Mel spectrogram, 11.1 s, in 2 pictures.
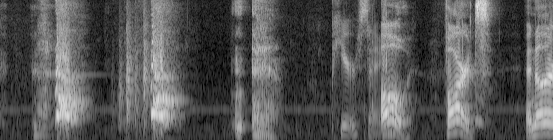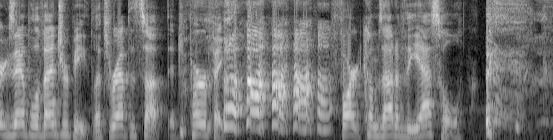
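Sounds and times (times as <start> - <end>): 
speech: 0.3 - 0.8, 3.4 - 10.6
dog barking on command: 0.5 - 1.9
laughter: 7.3 - 8.9, 10.3 - 11.0.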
